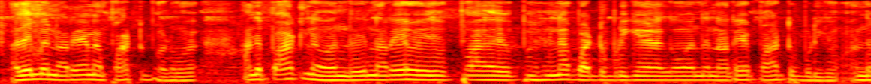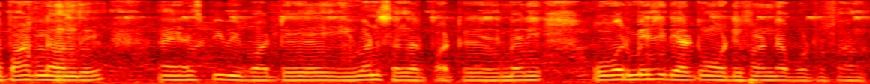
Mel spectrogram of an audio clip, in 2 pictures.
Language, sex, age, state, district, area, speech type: Tamil, male, 18-30, Tamil Nadu, Thanjavur, urban, spontaneous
